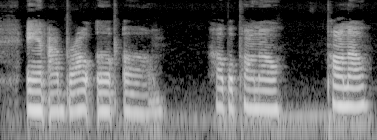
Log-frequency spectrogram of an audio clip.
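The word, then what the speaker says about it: ho'oponopono: i brought up um hope apono pono hapono pono i'ma say it right haponopono which in english means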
